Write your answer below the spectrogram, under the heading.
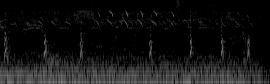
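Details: Hen calling her chicks during a morning walk: several clear clucks spaced about a second apart, with bright chirping chicks overhead and a low hum in the background.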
